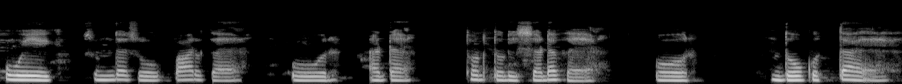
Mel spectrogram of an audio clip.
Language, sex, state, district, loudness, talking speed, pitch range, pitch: Rajasthani, male, Rajasthan, Churu, -19 LUFS, 105 wpm, 185-210 Hz, 195 Hz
